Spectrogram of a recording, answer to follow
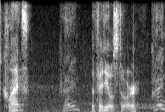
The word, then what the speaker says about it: Crane: okay the video store crane rhymes with train and brain and sun and gray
